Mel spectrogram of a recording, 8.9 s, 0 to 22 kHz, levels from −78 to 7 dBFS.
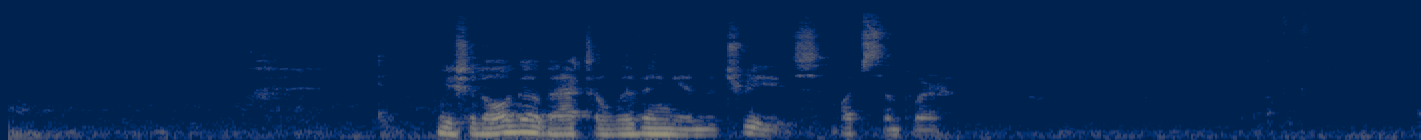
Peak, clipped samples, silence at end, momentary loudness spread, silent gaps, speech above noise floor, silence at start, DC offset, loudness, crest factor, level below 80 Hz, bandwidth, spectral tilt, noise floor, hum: -20 dBFS; under 0.1%; 2.95 s; 25 LU; none; 32 dB; 0.05 s; under 0.1%; -36 LUFS; 18 dB; -64 dBFS; 15.5 kHz; -6 dB/octave; -67 dBFS; none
